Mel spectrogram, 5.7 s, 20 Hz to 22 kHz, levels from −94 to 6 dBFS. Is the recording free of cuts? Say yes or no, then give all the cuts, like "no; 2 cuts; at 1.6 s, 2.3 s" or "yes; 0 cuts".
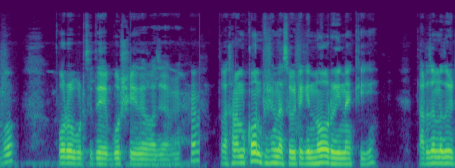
no; 1 cut; at 2.7 s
